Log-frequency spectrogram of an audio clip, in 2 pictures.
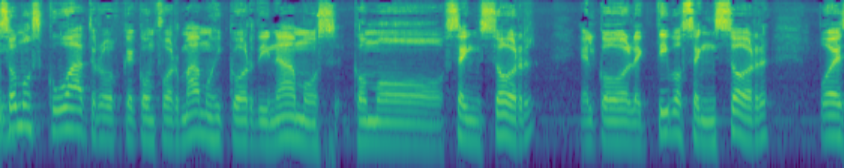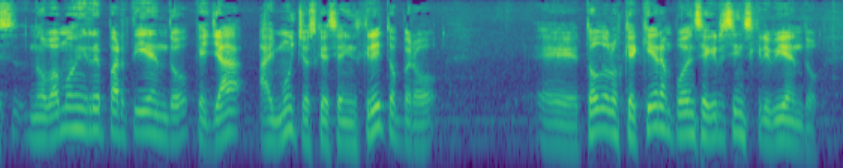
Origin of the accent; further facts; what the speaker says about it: Dominican Republic; todos somos dominicanos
